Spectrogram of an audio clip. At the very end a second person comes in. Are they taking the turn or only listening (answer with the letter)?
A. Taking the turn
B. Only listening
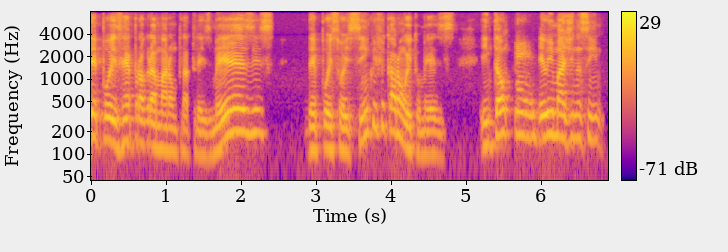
B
